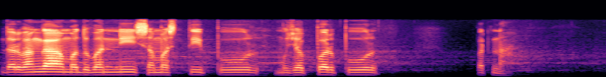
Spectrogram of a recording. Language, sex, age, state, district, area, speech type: Maithili, male, 18-30, Bihar, Darbhanga, urban, spontaneous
